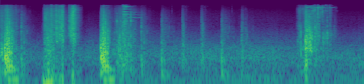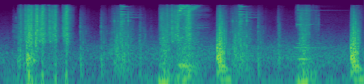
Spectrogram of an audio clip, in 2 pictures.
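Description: Footsteps run over hard ground outdoors.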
